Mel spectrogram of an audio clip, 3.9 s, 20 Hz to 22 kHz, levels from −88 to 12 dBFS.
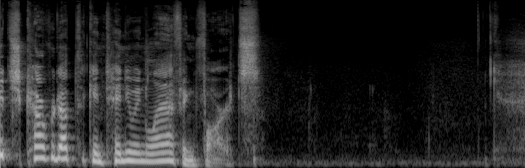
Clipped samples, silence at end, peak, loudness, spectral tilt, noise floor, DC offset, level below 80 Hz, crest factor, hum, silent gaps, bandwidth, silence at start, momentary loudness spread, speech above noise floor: under 0.1%; 0 s; -4 dBFS; -21 LUFS; -4.5 dB/octave; -61 dBFS; under 0.1%; -68 dBFS; 20 dB; none; none; over 20 kHz; 0 s; 10 LU; 40 dB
